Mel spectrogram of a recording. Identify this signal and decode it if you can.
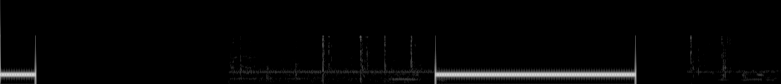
Ringback tone (North America), 440 + 480 Hz.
